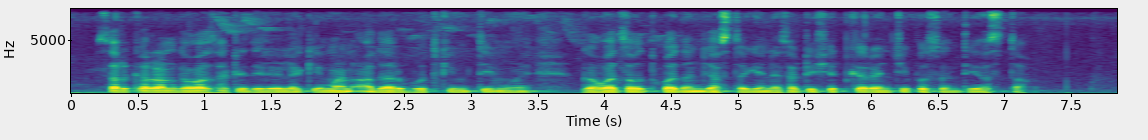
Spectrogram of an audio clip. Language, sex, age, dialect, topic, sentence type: Marathi, male, 18-24, Southern Konkan, agriculture, statement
